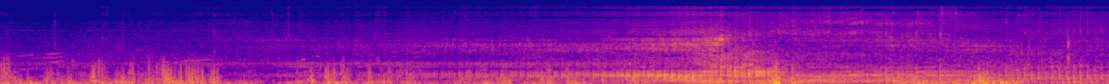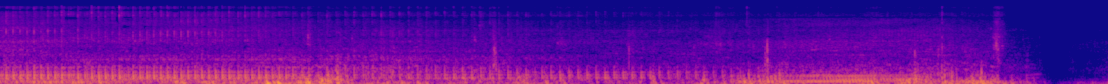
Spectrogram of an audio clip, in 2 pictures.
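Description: A motorcycle engine passing by, swelling to its loudest about five to six seconds in and then fading, over low outdoor rumble and wind on the microphone.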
